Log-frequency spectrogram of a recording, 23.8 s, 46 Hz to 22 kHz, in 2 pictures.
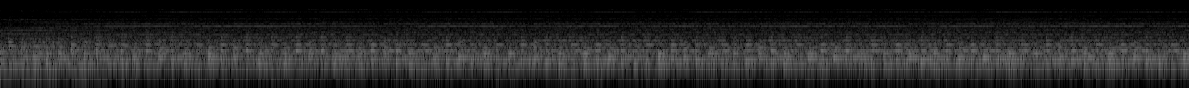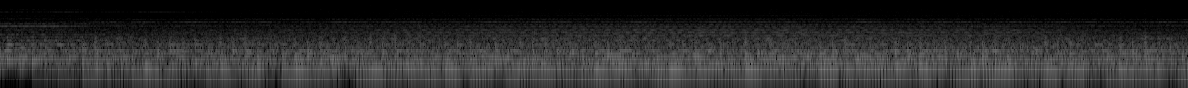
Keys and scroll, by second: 5.6 5, 6.1 1, 6.2 Return, 16.3 z.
